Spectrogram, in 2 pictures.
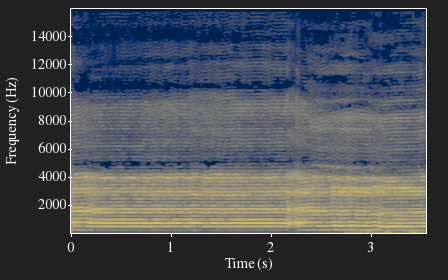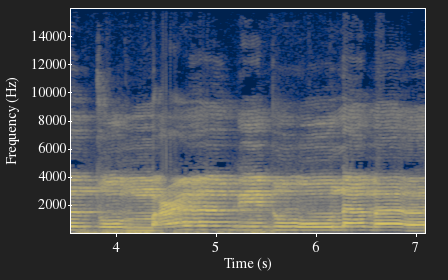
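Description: An imam reciting the Quran aloud in a slow, melodic chant through a mosque microphone, holding long notes that step up and down in pitch. A low rumble sits under the voice for a couple of seconds in the middle.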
